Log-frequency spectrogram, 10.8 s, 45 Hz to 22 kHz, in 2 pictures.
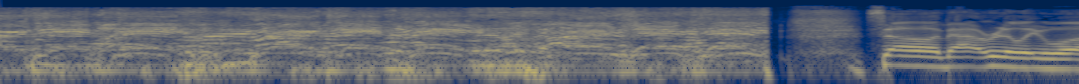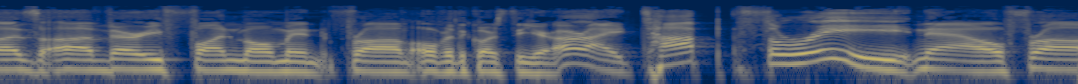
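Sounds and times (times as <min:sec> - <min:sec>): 
dense party crowd cheering and yelling: 0:00.0 - 0:03.8
speech: 0:04.4 - 0:10.7.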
